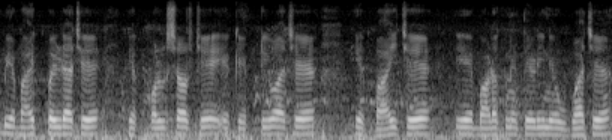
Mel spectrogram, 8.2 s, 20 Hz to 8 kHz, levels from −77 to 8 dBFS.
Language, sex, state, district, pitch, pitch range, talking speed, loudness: Gujarati, male, Gujarat, Gandhinagar, 155 Hz, 145-155 Hz, 130 wpm, -16 LUFS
